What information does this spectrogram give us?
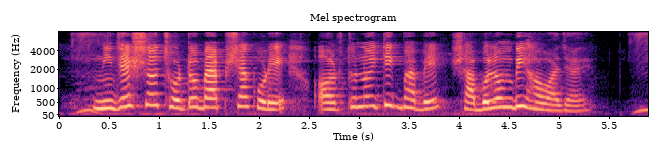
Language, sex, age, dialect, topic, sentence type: Bengali, female, 18-24, Standard Colloquial, banking, statement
